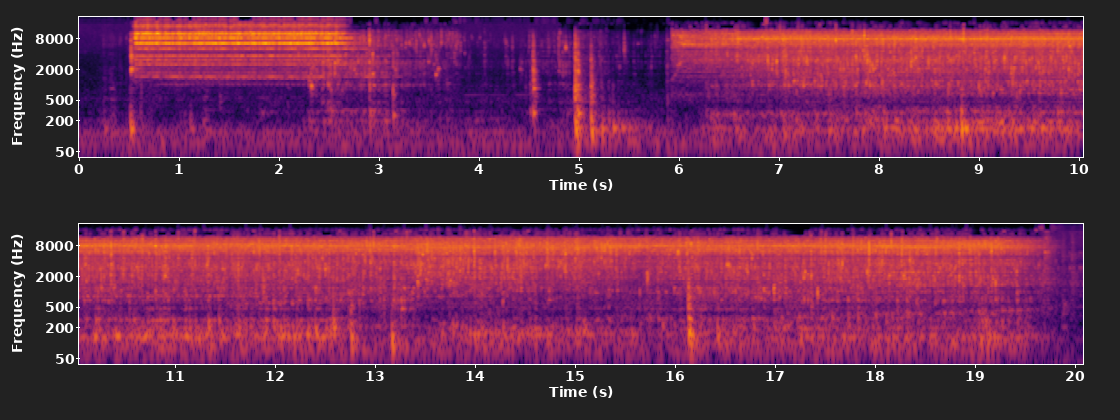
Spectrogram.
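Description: Water splashes and gurgles as black-and-white film is washed in a developing tank through repeated fill-and-empty cycles, starting with a bell-like ringing, then clunks and a continuous rushing, trickling flow close by.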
